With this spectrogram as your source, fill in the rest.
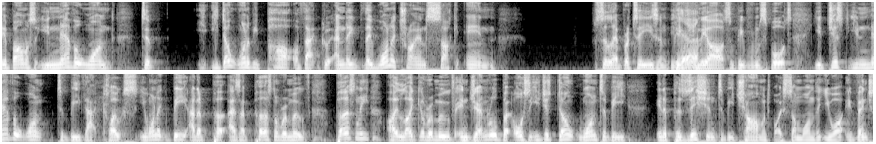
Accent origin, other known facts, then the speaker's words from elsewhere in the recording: United Kingdom; And as a British person saying that taking ownership of a country historically has some red flags attached to it.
